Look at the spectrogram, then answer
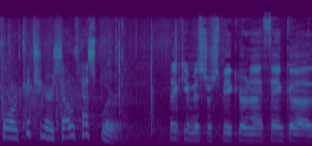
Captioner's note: applause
